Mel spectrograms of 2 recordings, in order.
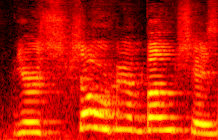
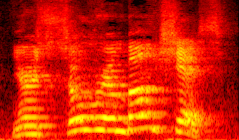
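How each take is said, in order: First: Slow, high cooing, stress on so; slow high pet voice, "so" stretched; doting pet talk. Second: Slow, high cooing to a dog; doting pet talk. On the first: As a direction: lean on "so" while cooing. Cooing at the dog. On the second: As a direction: draw it out sweetly to the pet. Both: Real, not acted.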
